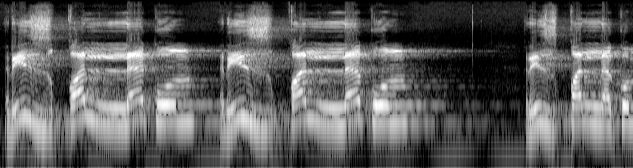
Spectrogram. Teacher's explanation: رزقا لکم میں تنوین نظر آ رہا ہے دو زبر کی، اس کے بعد لام آیا ہے تو ادغام ہوگا، ادغام بلا غنہ ہوگا، غنہ نہیں ہوگا، ٹھیک ہے۔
